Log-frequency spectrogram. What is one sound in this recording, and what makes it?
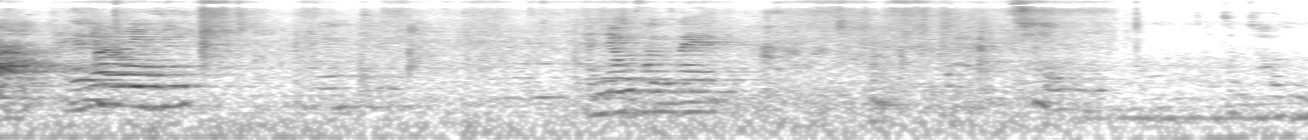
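A young child chatters close by.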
